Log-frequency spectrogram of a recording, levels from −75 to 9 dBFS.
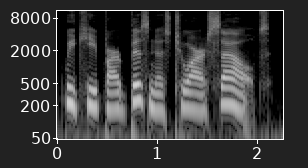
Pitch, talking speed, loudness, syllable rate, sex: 180 Hz, 160 wpm, -17 LUFS, 5.0 syllables/s, female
